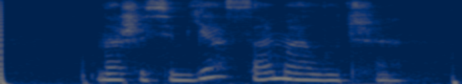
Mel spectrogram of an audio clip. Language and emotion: Russian, positive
